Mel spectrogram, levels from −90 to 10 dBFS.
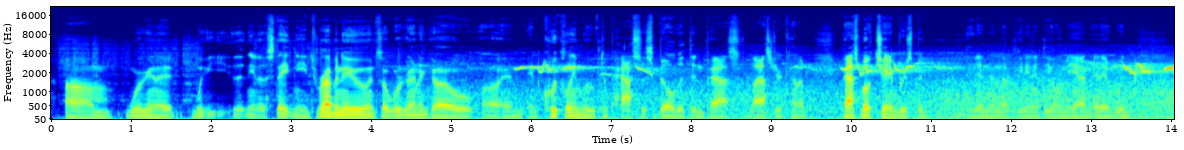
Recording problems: animal sounds; loud; throughout; 2 dB below the speech

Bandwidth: 16.5 kHz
